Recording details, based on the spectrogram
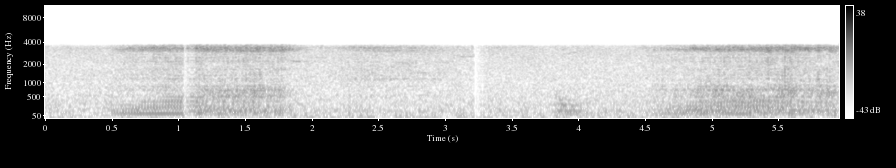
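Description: Low, rattling snores rising and falling with each breath over several seconds; snoring during sleep.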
